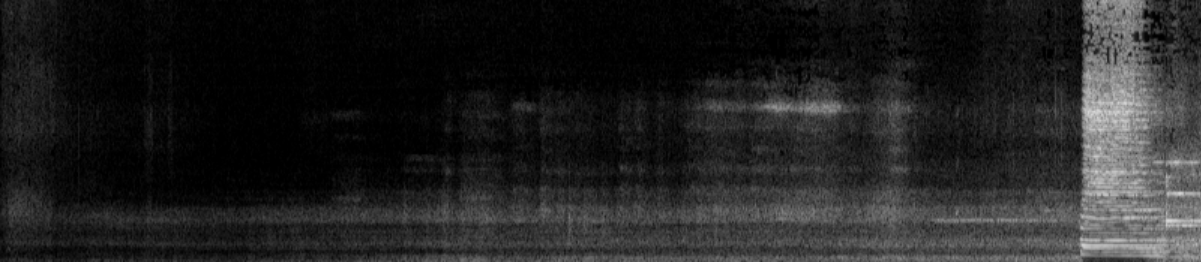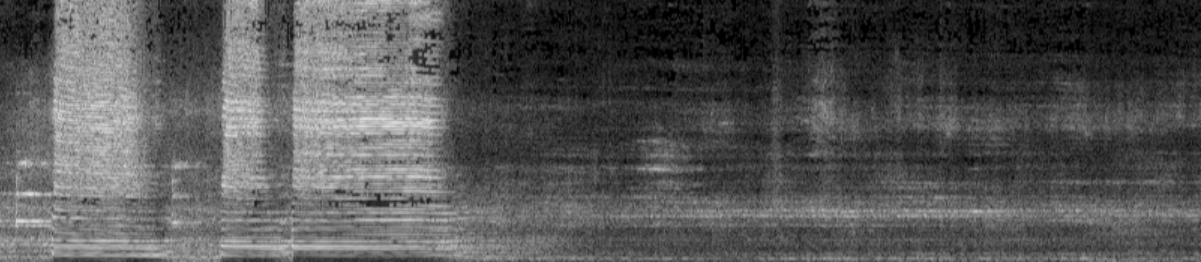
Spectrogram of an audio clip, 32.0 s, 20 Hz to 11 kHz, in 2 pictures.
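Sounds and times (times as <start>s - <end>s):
diesel locomotives rumbling: 0.0s - 32.0s
locomotive air horn blasts: 14.4s - 23.5s.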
